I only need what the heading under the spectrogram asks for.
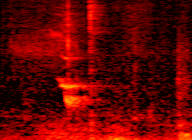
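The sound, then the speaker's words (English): A puppy whimpers in a short, high-pitched whine, wanting to get out of the room it is in, followed by quieter shuffling noises. It is fairly faint, and nobody speaks. “I have a puppy that is convinced it needs outside of the room it is in, and it's the worst when you have a puppy because like he has no I can't tell him anything.”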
